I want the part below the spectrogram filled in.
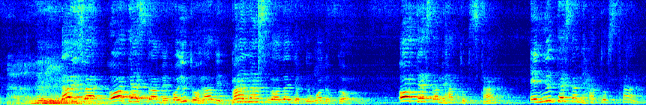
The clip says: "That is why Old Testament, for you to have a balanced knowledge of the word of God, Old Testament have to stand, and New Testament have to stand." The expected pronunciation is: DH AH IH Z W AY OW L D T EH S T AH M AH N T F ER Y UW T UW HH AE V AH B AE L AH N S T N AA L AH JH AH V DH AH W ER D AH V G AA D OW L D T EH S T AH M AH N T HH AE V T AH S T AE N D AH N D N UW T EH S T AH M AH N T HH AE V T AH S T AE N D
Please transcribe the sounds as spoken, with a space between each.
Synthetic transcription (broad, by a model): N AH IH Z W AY OW L D T EH S T AH M AH N T F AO Y UW T UW HH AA V AH B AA N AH S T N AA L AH JH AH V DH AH W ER D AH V G AA D OW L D T EH S T AH M AH N T HH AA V T AH S T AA N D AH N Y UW T EH S T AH M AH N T HH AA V T AH S T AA N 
